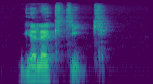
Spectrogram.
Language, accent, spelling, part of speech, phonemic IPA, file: French, France, galactique, adjective, /ɡa.lak.tik/, LL-Q150 (fra)-galactique.wav
- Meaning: galactic; galactical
